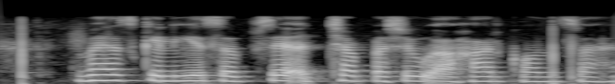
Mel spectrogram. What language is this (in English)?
Hindi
